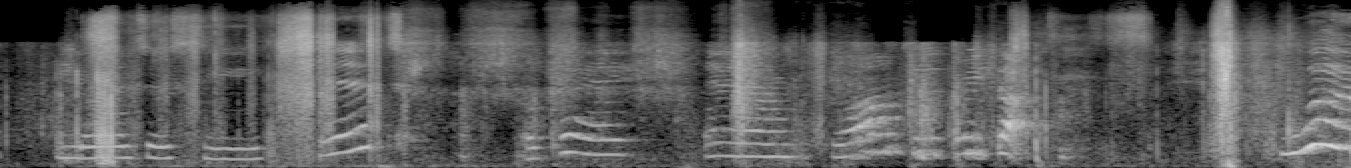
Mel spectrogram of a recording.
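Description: A child humming and vocalizing without words, held notes and sliding pitches, with a long downward slide near the end. Scattered knocks and rustles of a handheld camera being moved.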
